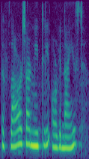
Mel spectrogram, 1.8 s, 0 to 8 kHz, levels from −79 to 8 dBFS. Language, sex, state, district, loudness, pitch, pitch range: English, female, Assam, Kamrup Metropolitan, -13 LUFS, 255 Hz, 235-275 Hz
